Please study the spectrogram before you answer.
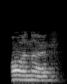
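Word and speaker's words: honour: इसमें आप एक तरीके से देखें तो एच जो है हमारा एच साइलेंट है। एच अगर साइलेंट होगा तो उसका जो प्रोनंसिएशन होगा वो हमारा क्या है? वोवेल वर्ड से स्टार्ट होगा। वोवेल से स्टार्ट होगा। इट मींस इसको हम पढ़ेंगे आर, ऑनर और एयर।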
